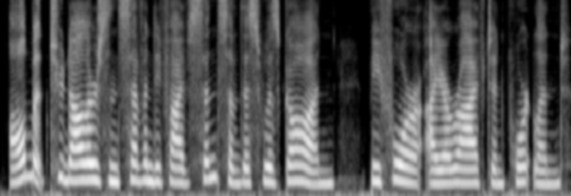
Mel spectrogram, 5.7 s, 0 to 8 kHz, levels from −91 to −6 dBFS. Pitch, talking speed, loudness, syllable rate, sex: 230 Hz, 180 wpm, -18 LUFS, 4.9 syllables/s, female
